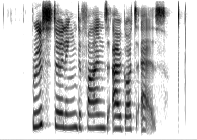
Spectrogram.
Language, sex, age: English, female, 18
